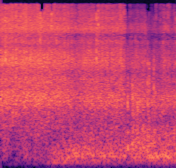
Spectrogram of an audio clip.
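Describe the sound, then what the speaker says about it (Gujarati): Heavy evening downpour on a road in Khambhalia village, a dense steady roar of rain with a low rumbling swell of thunder building across the clip, mixed with wind noise and no talking. "જોઈ લેજો, કડાકા ને ભડાકાનો અવાજ સાંભળજો."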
